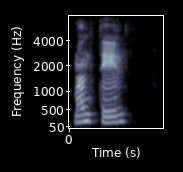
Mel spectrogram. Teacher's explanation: la mayor fuerza de voz la lleva en tel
